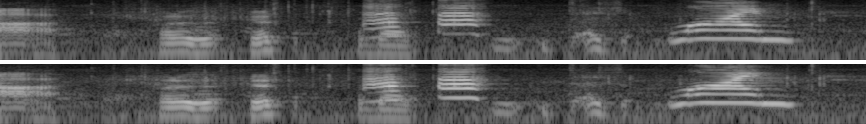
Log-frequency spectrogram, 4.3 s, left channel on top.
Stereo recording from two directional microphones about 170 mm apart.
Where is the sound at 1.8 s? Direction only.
50° left (ahead or behind).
